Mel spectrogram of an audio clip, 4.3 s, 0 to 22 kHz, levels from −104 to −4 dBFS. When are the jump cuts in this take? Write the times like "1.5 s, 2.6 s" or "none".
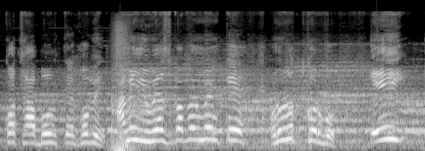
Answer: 1.1 s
